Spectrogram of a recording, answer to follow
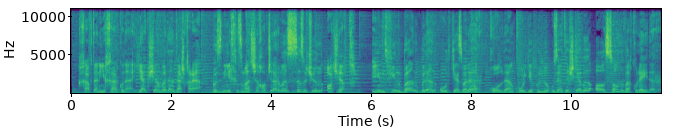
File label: Uzbek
